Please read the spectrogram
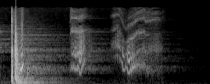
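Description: Cartoon sound effects for an animated hopping desk lamp: a plop right at the start, then two short squeaky sounds that bend in pitch, dying away by about a second and a half.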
